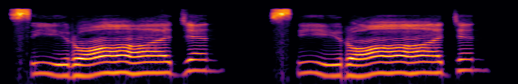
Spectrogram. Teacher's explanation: کیونکہ را پر ہے یعنی اس سے پہلے والا حرف پر ہے، لہٰذا اس لیے را کی وجہ سے الف پر پڑھا گیا ہے۔ اور را کیوں پر پڑھا گیا؟ کیونکہ را کے اوپر زبر ہے۔ اس کے بعد جیم تنوین ہے۔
